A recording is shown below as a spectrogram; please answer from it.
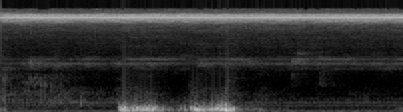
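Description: Two short, low, closed-mouth hums from a man's voice on the microphone, about a second and a half and two seconds in, over a faint steady hum of the sound system.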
